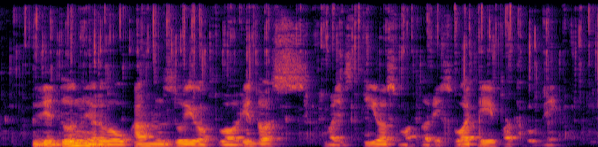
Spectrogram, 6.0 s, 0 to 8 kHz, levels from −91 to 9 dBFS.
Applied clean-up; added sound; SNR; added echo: classical method log-MMSE.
